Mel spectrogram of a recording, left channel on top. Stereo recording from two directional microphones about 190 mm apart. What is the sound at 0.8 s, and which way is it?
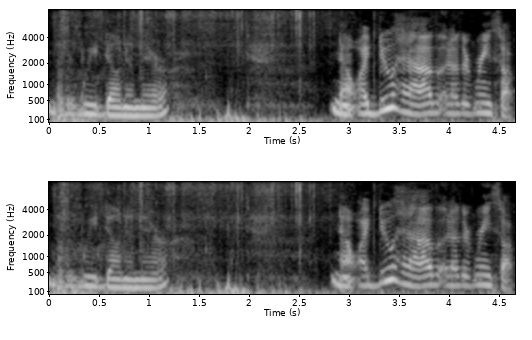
Speech, centre (ahead or behind).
